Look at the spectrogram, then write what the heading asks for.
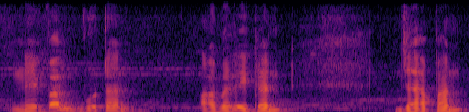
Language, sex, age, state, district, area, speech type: Nepali, male, 18-30, West Bengal, Jalpaiguri, rural, spontaneous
